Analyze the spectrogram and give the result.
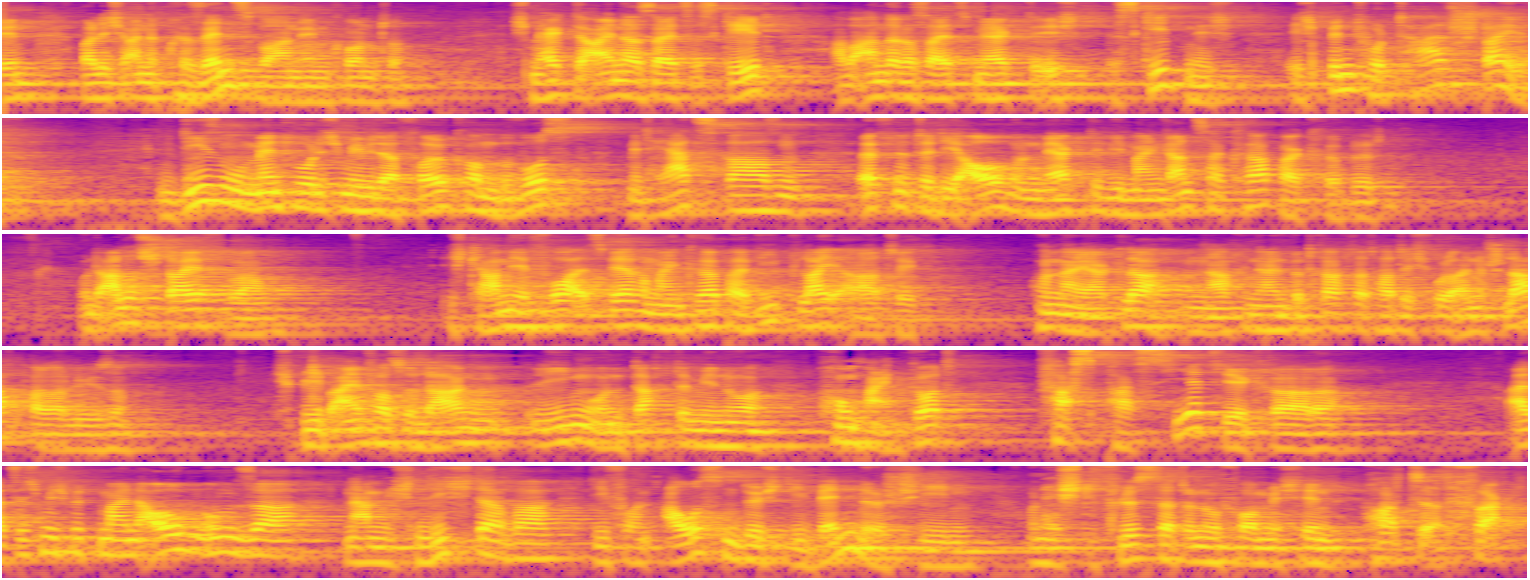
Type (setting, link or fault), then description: setting, live audience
